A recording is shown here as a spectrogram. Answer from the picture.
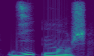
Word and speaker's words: dimanche: La prononciation est dimanche. C'est un mot unique dans la semaine. C'est le seul qui ne se termine pas par le son dit.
